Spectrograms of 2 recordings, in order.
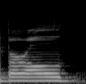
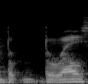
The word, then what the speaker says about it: Burrell: You mispronounced Ty Burrell's name the same way that people usually mispronounce my name. It's like you said Ty Burrell, like you actually say Merle, and people say Morel like they Morel. actually say Burrell.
